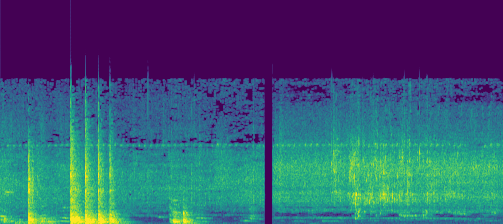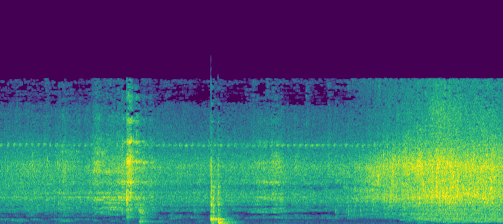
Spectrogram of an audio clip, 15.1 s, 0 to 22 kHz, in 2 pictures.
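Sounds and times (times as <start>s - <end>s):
tap water running into metal pot: 0.3s - 15.0s
stirring scrape in pan: 8.4s - 10.0s, 11.2s - 12.2s.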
